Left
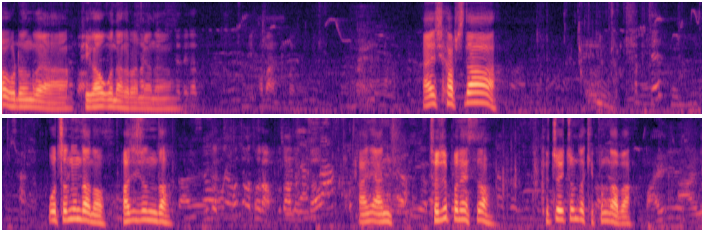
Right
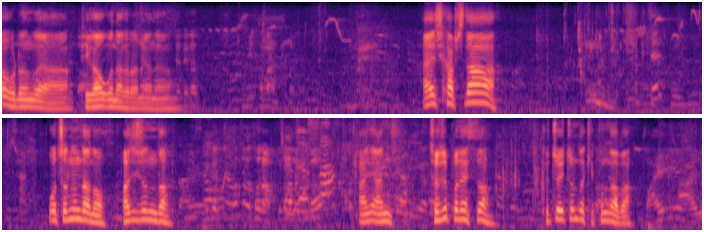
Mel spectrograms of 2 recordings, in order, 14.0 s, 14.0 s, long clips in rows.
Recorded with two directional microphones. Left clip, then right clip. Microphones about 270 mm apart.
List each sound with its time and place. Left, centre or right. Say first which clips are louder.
0.0 s a man's voice: left 2 dB; centre
1.7 s speech: left 1 dB; left
4.2 s a man's voice: left 1 dB; centre
6.8 s bird: right 6 dB; left
7.4 s a man's voice: left 1 dB; centre
8.8 s a sound: left 3 dB; left
10.5 s speech: left 4 dB; centre
13.5 s a sound: left 1 dB; left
